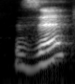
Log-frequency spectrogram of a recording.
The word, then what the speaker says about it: êtes: Vous êtes. So again, O-U-S, you don't pronounce the S. And et, E-T-E-S, you don't pronounce the S.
